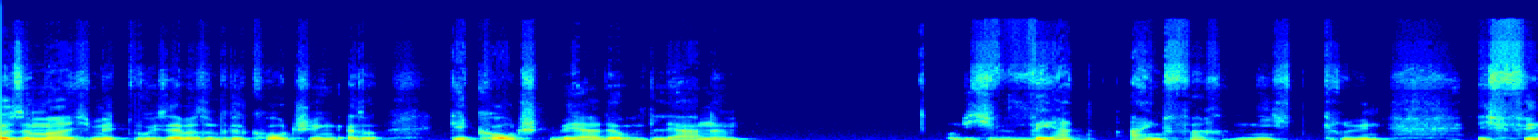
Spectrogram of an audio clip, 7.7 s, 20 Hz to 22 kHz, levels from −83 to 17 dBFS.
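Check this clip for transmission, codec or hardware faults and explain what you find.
One transmission fault stands out: a lost packet rebuilt from error correction, from 2.35 to 2.53 s in this speech. Several separate packets went missing, and the decoder filled the hole with the low-bitrate backup copies carried inside the packets that followed. About 100 ms of audio was rebuilt this way, which points to five lost packets of 20 ms each. There is no dropout, but that stretch sounds coarser and noisier than the speech around it.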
